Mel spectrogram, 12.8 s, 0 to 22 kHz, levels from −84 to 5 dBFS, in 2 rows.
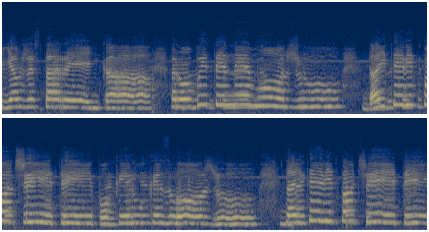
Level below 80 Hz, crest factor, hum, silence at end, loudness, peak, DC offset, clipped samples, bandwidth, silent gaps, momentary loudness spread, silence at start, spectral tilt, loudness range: -62 dBFS; 16 dB; none; 0 s; -25 LUFS; -10 dBFS; under 0.1%; under 0.1%; 11 kHz; none; 6 LU; 0 s; -5.5 dB/octave; 1 LU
